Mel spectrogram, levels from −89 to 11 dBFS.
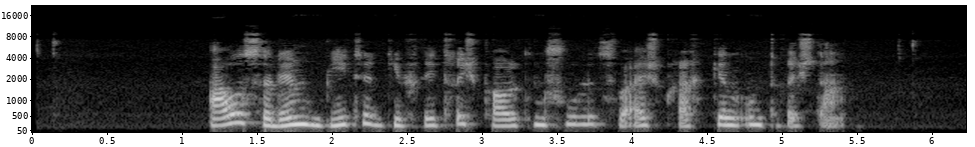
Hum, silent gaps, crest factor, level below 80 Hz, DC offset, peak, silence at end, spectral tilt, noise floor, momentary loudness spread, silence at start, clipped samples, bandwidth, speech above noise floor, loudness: none; none; 16 dB; -58 dBFS; under 0.1%; -2 dBFS; 0.85 s; -6 dB/octave; -62 dBFS; 14 LU; 1.2 s; under 0.1%; 9.2 kHz; 47 dB; -16 LUFS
